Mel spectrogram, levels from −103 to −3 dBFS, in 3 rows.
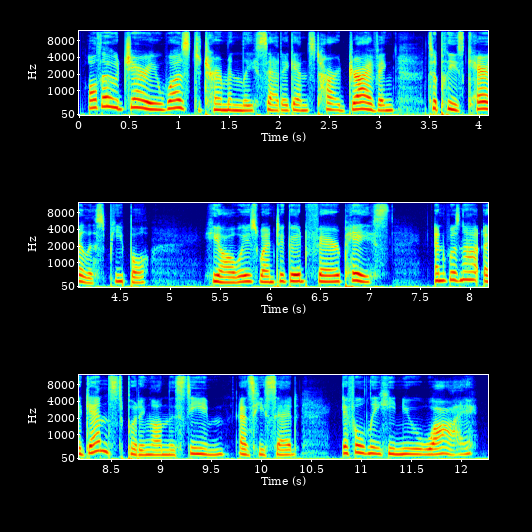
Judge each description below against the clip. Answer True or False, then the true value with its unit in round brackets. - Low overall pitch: False (240 Hz)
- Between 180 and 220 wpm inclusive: False (170 wpm)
